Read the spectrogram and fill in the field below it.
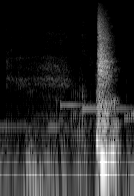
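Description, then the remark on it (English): A single sharp, loud sneeze bursts out over a low, steady background hum, lasting only a moment before the quiet hum continues. “Bless you.”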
